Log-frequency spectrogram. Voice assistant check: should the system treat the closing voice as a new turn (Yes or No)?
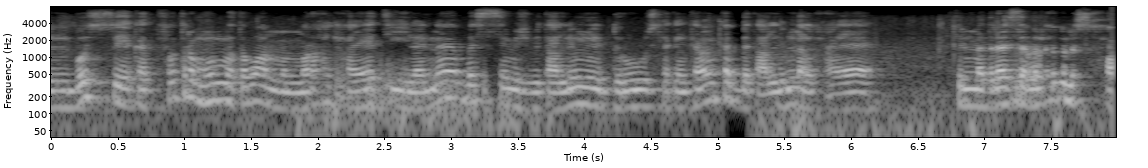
No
